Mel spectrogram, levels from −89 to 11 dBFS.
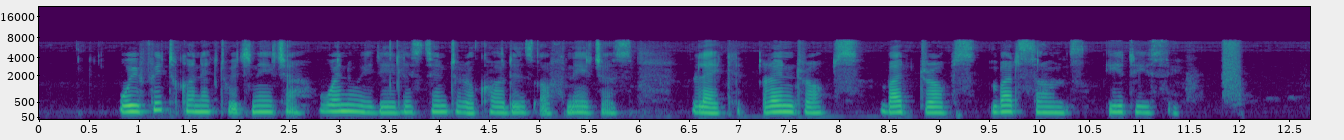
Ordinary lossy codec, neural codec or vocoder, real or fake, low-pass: none; none; real; 7.2 kHz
